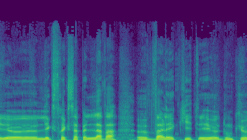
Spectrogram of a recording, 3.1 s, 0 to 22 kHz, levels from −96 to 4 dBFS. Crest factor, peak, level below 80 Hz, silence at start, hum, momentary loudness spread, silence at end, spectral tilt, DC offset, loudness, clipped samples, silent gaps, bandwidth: 14 dB; -2 dBFS; -48 dBFS; 0 s; none; 5 LU; 0 s; -6.5 dB/octave; under 0.1%; -16 LUFS; under 0.1%; none; 17 kHz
